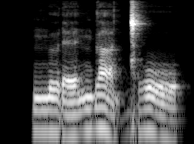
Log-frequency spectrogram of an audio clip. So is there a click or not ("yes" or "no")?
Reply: yes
